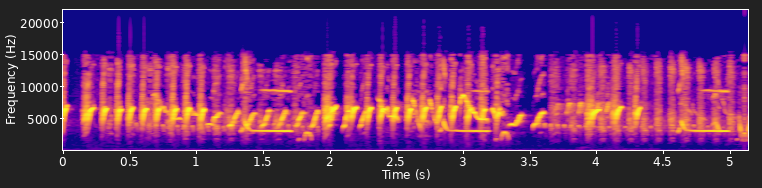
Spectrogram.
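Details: Birds calling in a lure recording used to draw in many bird species: rapid overlapping chirps and trilled whistles, high and continuous, with long level whistled notes cutting through and a brief pause midway.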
